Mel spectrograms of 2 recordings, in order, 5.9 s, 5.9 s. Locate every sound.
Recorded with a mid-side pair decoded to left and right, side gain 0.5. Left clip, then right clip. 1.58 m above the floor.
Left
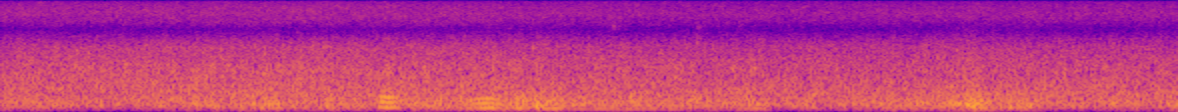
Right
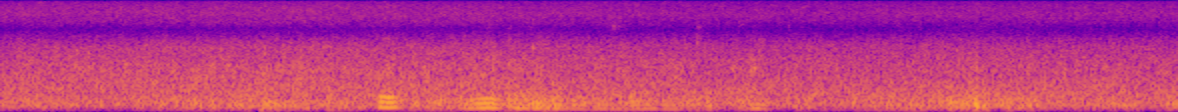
0.0 s running water: 5° left
1.8 s a man speaking: 20° right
